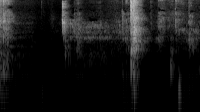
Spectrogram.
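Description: A mostly quiet stretch with a faint rustle and one brief, sharp crackle about a second and a half in as a sheet of adhesive vinyl decals is handled and lifted off the glass worktop.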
